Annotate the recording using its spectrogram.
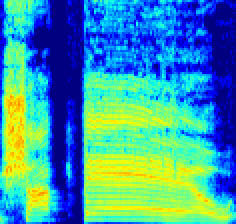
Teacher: Eu tenho aqui ditongo. Ó, decrescente. Eu fui do forte para o fraco. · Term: ditongo decrescente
